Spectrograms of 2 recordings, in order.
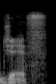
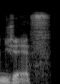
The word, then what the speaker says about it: GIF: humans act in households it's pronounced GIF I'm sorry but not it's not GIF it's GIF like the G in gigantic I knew my son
